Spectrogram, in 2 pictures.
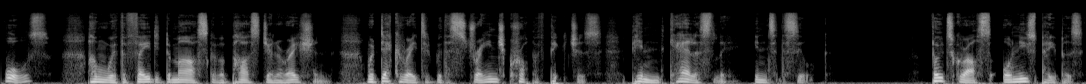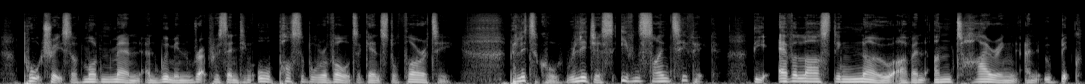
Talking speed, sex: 140 wpm, male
